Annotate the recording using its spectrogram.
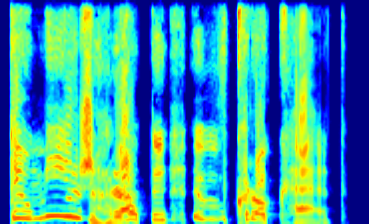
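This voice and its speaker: A woman voicing a furious, tyrannical female queen with a piercing, shrill voice, barking orders in an audiobook. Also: wildly swooping pitch, normal speed, no room sound, clean studio sound. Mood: commanding. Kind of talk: audiobook character voice.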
